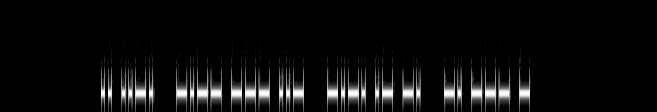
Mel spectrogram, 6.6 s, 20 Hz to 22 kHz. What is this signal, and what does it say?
Morse code, heard as a keyed tone, about 34 wpm, 700 Hz. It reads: IF YOU CAN NOT
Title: Sets of 4 Words 35wpm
